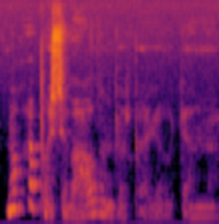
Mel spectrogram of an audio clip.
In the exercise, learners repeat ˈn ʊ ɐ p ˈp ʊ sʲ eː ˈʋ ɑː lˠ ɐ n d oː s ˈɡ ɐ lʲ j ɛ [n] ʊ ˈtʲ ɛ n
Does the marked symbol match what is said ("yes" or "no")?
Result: no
